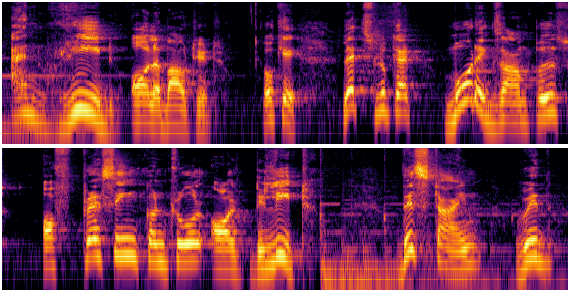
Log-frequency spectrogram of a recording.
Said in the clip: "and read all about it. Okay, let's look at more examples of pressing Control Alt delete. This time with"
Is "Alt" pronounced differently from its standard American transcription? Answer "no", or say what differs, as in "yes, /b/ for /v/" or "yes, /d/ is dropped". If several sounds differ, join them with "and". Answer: yes, /l/ is dropped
